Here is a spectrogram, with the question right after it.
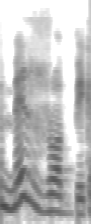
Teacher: ہمیں نون کا sound skip کر کے ڈائریکٹلی میم کو را کے ساتھ ملا دینا ہے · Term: بغیر غنہ کے ادغام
